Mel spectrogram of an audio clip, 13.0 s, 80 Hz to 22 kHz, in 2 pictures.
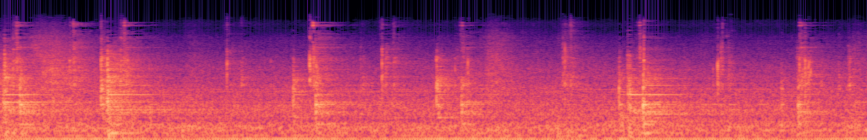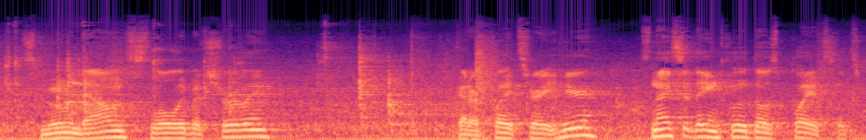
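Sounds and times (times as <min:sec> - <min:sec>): jack pump handle clicking and clanking: 0:00.0 - 0:10.4.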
